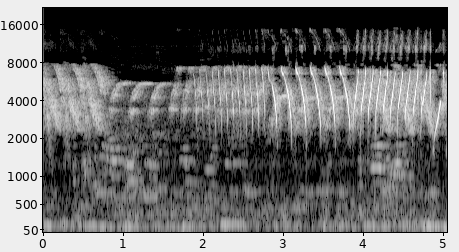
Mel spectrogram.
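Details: Canary in energetic full song for a bird-training recording: a soft, wavering high trill builds into loud, crisp, sweeping notes repeated steadily, nearly three per second, growing brighter toward the end.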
